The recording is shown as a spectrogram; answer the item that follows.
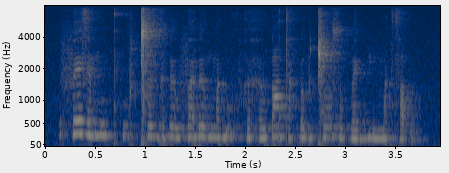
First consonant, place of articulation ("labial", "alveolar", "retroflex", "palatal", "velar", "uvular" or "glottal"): labial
